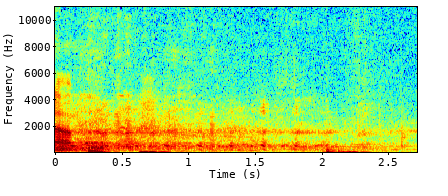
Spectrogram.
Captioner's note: laughter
